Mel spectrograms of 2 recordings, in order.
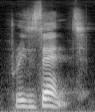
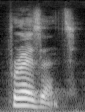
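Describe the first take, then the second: First: The stress is on the second syllable. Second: The stress is on the first syllable. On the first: It is a verb meaning to offer or give. "the stress is on the second syllable" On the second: It is a noun meaning a gift. "the stress is on the first syllable"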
